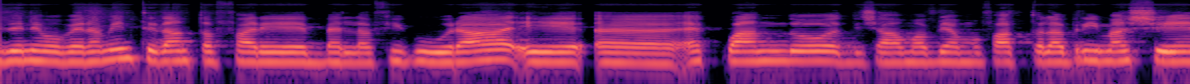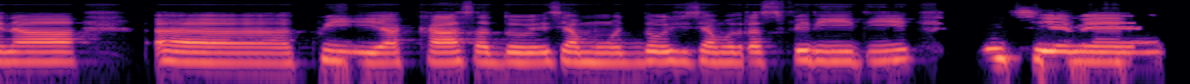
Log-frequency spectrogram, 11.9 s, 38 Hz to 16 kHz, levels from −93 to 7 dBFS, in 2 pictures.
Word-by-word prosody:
tenevo 205 0 +2
veramente 210 +5 0
tanto 205 0 -1
a - - -3
fare 190 -1 0
bella 180 0 -4
figura 195 +3 +1
e, 190 -1 +1
ehm, 175 -2 -1
è 195 +1 -4
quando, 200 0 +1
diciamo, 180 0 -5
abbiamo 185 0 -4
fatto 190 +1 -4
la 190 0 +1
prima 205 0 -1
cena, 195 -1 +2 0.4
uhm, 180 -2 +1
qui 190 -3 -1
a 180 +1 0
casa 190 +1 +1
dove 180 0 0
siamo 185 -2 -1
dove 195 +2 0
ci - - -4
siamo 185 -1 -1
trasferiti 200 +2 -1 0.4
insieme 195 -5 +3
190 Hz, 140 wpm, -24 LUFS, 185-200 Hz, 0.4 s, insieme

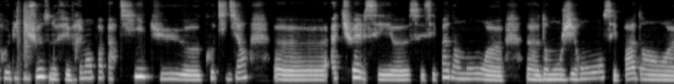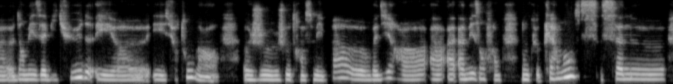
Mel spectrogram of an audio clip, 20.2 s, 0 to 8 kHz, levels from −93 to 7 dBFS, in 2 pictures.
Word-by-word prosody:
religieuse 215 +5 +3
ne 185 - -3
fait 170 -1 -2
vraiment 210 +7 -6
pas 220 -1 -7
partie 270 +6 +4
du, 190 -9 -4
heu, 160 -1 +1
quotidien, 215 0 -2 0.4
heu, 165 -1 0
actuel. 205 +3 +3
C'est, 170 -3 +1
heu, 160 0 0
c'est 165 - -5
c'est 180 - -5
pas 245 0 0
dans 205 -4 -6
mon, 190 -3 -4
heu, 150 -1 0 0.4
heu, 170 -2 0
dans 180 - -1
mon 175 0 0
giron, 185 +4 0
c'est 160 -9 -2
pas 190 +2 -3
dans, 165 -4 -3
heu, 150 -2 -2
dans 170 +1 -2
mes 170 -1 0
habitudes 220 +9 +2
et, 160 -2 0
heu, 80 - -3
et 160 -1 -2
surtout 245 +11 -1
ben, 140 - -2 0.4
heu, 165 -1 +2
je 160 0 +1
je 170 +2 0
transmets 155 -1 -2
pas, 225 +1 -4
heu, 170 -2 0
on - - -3
va 160 0 0
dire 220 +7 -4
à 160 +2 -4
à 175 -1 -3 0.3
à 180 - +2
mes 190 +1 0
enfants. 160 -3 -6 0.3
Donc 170 -1 0 0.2
clairement, 210 +8 +6
ç 280 - +3
ça 185 -2 +7
ne, 175 -1 -2
175 Hz, 160 wpm, -20 LUFS, 160-200 Hz, 0.4 s, ça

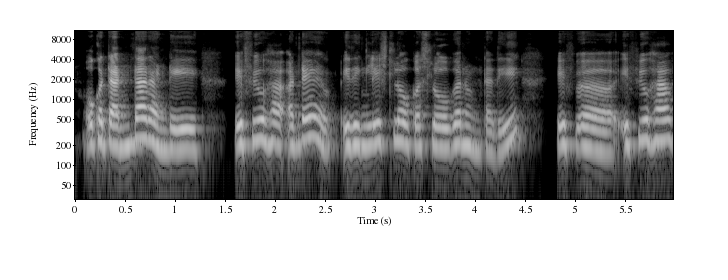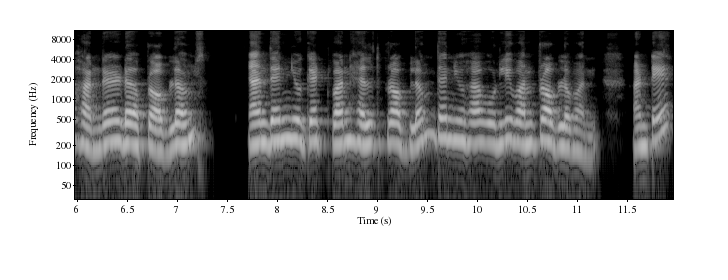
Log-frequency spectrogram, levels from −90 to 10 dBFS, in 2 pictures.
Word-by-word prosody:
ఒకటి 220 0 +4
అంటారండి. 195 -5 +3 0.6
If 215 +1 -1
you 250 - +3
have 215 - 0
అంటే, 250 +6 +1 0.4
ఇది 200 +1 +3
ఇంగ్లీష్‌లో 220 +3 -1
ఒక 195 - -3
స్లోగన్ 205 +1 0
ఉంటది. 165 +2 -6 0.6
ఇఫ్ 210 - -6
ఆహ్, 165 -3 0 0.2
"if 210 - -10
you - - +1
have 245 +1 +3
100 220 +5 0 0.2
problems, 210 +10 +1 0.5
and 220 +1 +4
then 245 +2 +2
you 250 - +2
get 235 0 -3
1 225 +2 +1
health 210 +1 0
problem, 215 +3 -1
then 260 -1 -1
you 235 - -1
have 225 0 -1
only 235 +4 -3
1 215 0 0
problem" 200 -6 +1
అని. 140 -3 -16 0.4
అంటే, 240 +7 -1
215 Hz, 165 wpm, -21 LUFS, 195-235 Hz, 0.6 s, ఒకటి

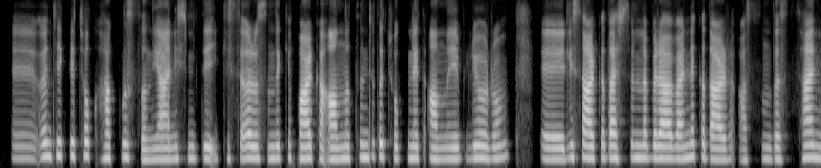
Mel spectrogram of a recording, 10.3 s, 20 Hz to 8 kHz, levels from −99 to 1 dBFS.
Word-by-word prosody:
Eee, 210 -1 -10
öncelikle 245 +1 -2
çok 245 0 -4
haklısın, 215 -2 -3
yani, 195 +1 0
şimdi 210 0 -7
2'si 205 +1 -4
arasındaki 210 +1 -1
farkı 210 0 +4
anlatınca 210 +4 0
da 235 -1 0
çok 210 -1 -8
net 210 0 -2
anlayabiliyorum. 205 +3 -1 0.4
Eee, 195 -1 +1
lise 225 +1 -1
arkadaşlarınla 215 0 +2
beraber 210 0 +5
ne 235 - +1
kadar 200 -4 +3
aslında 200 +2 -7
sen 215 +2 +1
210 Hz, 130 wpm, -23 LUFS, 200-220 Hz, 0.4 s, beraber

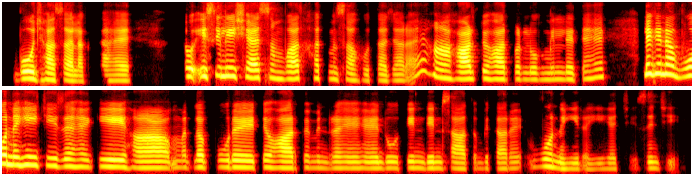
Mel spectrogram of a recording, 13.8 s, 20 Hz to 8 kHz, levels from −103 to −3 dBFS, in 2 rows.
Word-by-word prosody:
बोझा-सा 180 -5 +4
लगता 150 +2 -8
है। 155 0 -2 0.6
तो 265 - +5
इसीलिए 275 +1 +3
शायद 235 -3 +4
संवाद 205 -3 0
खत्म-सा 200 -5 -8
होता 160 +1 -8
जा 165 +2 -9
रहा - - -9
है 420 +7 -7
हाँ, 230 -4 +4
हार 200 0 +7
त्योहार 200 -1 +2
पर 200 -1 -7
लोग 185 -1 -9
मिल 185 +1 -9
लेते 195 +1 -7
हैं। 240 +4 -6 0.4
लेकिन 345 0 +8
अब 305 -6 +5
वो 290 +2 +6
नहीं 255 -1 +3
चीज़े 225 -3 -4
है 205 -1 -4
कि 205 0 +2
हाँ, 180 0 +4
मतलब 190 0 -4
पूरे 195 -1 0
त्यौहार 180 -2 +1
पे 185 - -11
मिल 175 -1 -14
रहे 170 0 -6
हैं 170 0 -4
2-3 170 0 -8
दिन 170 0 -5
साथ 160 -2 -7
बिता 160 0 -10
रहे 165 +1 -12
हैं, - - -20 0.2
वो 215 -1 -3
नहीं 155 -5 -8
रही 150 +1 -18
है 155 - -11
चीज़ें। 170 +2 -15
जी। - - -23
190 Hz, 205 wpm, -24 LUFS, 170-215 Hz, 0.6 s, लेकिन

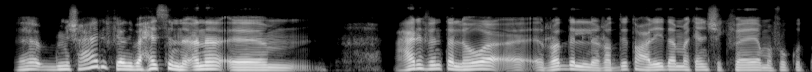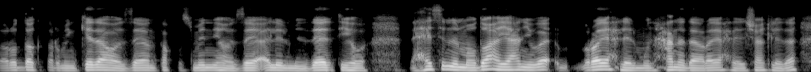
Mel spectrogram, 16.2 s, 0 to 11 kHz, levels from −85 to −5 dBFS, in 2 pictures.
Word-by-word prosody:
آآ، 145 +4 0
مش 140 +4 -2
عارف 240 +3 0
يعني 145 -2 +6
باحس 175 +7 +3
إن 145 -6 +5
أنا 155 +5 +5
آمم، 115 -3 +3 0.9
عارف 160 +6 +2
أنت 170 0 0
اللي 135 -4 +4
هو 155 +3 +5
أ 120 -6 -1
الرد 135 +8 0
اللي 130 -8 +2
رديته 115 +7 -3
عليه 125 +1 +3
ده 135 0 +1
ما 135 -1 0
كانش 125 -1 -4
كفاية، 115 +2 0
المفروض 110 +1 -5
كنت 110 -5 -12
أرد 110 +3 -6
أكتر 110 -1 -7
من 100 -1 -7
كده 120 +5 0
هو 110 -3 -1
إزاي 110 +4 -3
ينتقص 105 -1 -11
منّي؟ 110 0 -3
هو 105 - -2
إزاي 95 +4 -2
يقلل 110 -1 -1
من 95 -2 -4
ذاتي؟ 110 0 0
هو 100 -2 -3 0.4
باحس 140 +2 -4
إن 145 -1 0
الموضوع 130 +4 +1
يعني 125 -2 0
و 130 +3 0 0.4
رايح 135 +2 +1
للمنحنى 105 +3 -3
ده، 105 -1 -2
رايح 110 +2 -4
للشكل 100 +1 -6
ده، 115 +6 -5
115 Hz, 175 wpm, -22 LUFS, 110-140 Hz, 0.9 s, يعني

